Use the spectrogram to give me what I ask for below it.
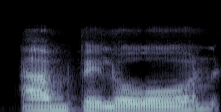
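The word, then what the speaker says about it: ἀμπελών: Y observen también que la acentuación va a caer sobre la última sílaba del nominativo singular. Por tanto, el vocativo singular va a ser exactamente igual al nominativo. Ampelón, ampelonos, jo, es la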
